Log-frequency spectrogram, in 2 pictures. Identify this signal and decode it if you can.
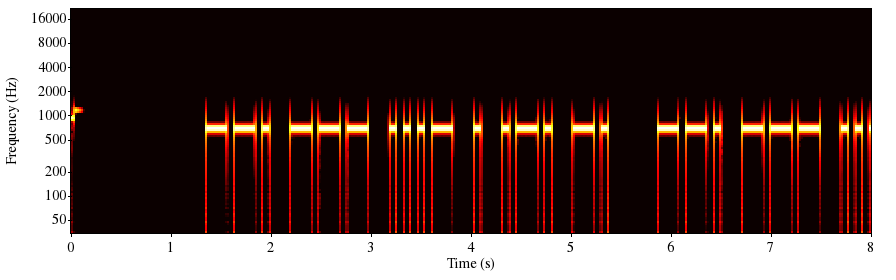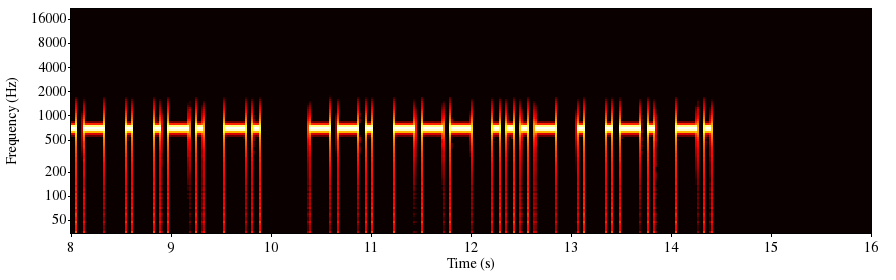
Morse code, heard as a keyed tone, about 17 wpm, 700 Hz. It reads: GOVERN GOVERN GOVERN
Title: Top 500 Words Repeated 17wpm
